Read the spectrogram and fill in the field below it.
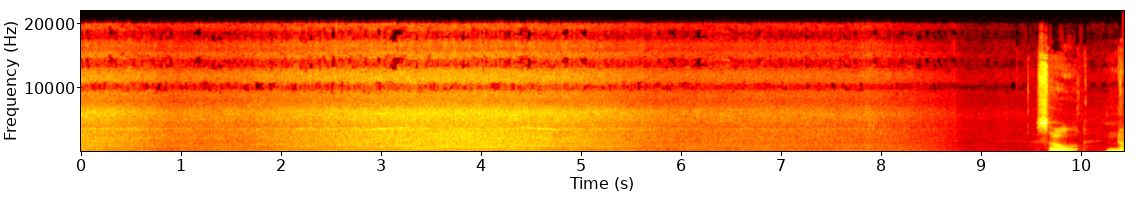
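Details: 1995 Oldsmobile Aurora after replacing a bad coil pack that caused a severe misfire and kept it off the road about four months: clean, smooth rising and falling revs, no vibration, stumble or tailpipe popping; normal revving, misfire gone.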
